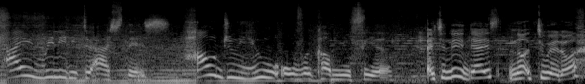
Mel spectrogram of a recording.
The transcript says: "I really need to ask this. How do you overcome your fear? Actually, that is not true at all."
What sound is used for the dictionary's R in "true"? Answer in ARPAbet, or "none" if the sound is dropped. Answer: none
